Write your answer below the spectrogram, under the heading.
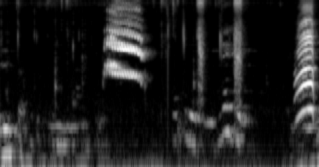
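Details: Talking parrot in a room, a long, buzzy, sustained squawk in the middle, some short chirps and clicks, then a sharp screech at the end.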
